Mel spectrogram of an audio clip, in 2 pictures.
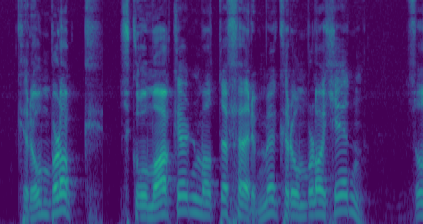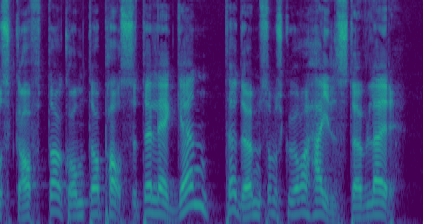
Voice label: krombLakk, Numedalsmål

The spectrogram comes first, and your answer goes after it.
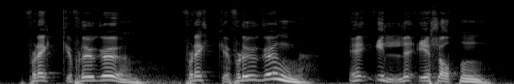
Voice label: fLekkefLugu, Numedalsmål

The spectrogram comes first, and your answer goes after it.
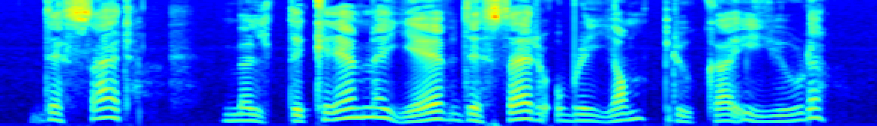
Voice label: "dessaer", Numedalsmål; Hushald, mat, drikke

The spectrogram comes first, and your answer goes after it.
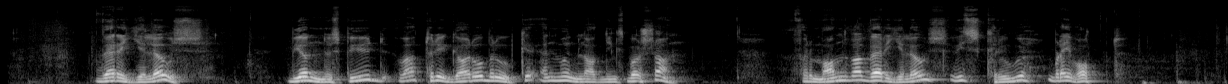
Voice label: vaerjelaus, Numedalsmål; Kastereiskapet kunne og bli kalla spjut.

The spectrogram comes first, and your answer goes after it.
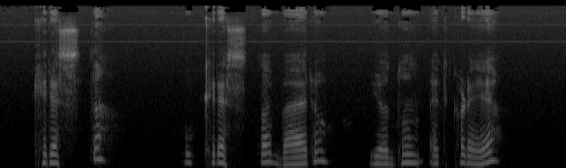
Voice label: "kresste", Numedalsmål

